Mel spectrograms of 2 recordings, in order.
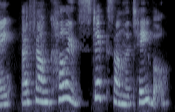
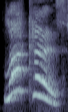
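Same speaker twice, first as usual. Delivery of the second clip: high, loud excited shout; 10 semitones higher, 6 dB louder than usual. A narrator's reading. Zoe shouting about the latkes, excited high shout. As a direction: call it out bright and high. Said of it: "shouted Zoe".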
